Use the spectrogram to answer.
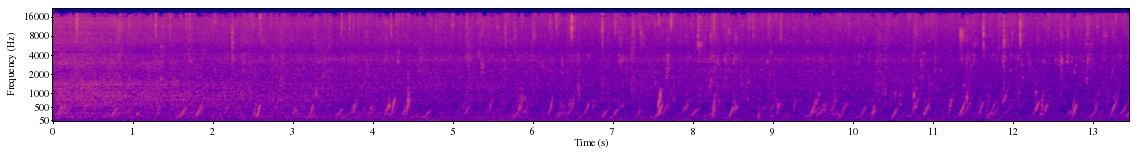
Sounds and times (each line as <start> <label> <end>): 0.0 gurgling waters in the grass 13.4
